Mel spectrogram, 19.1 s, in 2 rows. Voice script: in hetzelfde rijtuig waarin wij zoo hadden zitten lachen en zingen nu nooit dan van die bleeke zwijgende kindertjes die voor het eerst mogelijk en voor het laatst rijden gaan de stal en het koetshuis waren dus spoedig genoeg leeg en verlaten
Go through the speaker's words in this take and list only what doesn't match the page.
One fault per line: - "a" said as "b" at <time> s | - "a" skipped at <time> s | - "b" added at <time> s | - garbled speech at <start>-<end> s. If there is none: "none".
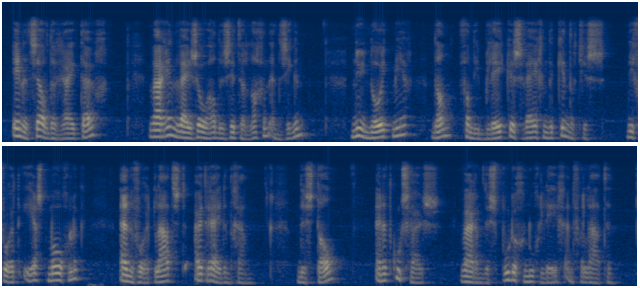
- "meer" added at 5.8 s
- "uit" added at 12.4 s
